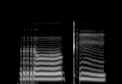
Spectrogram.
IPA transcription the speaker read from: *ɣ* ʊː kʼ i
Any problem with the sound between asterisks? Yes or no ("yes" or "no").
yes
